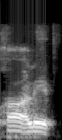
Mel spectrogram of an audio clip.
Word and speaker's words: Khalid: ah barona Abu Khalid Abu Kholid sudah bacanya panjang ya Ishaq bin Ibrahim Ishak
